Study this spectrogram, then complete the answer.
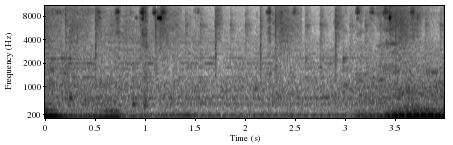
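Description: A 2001 Plus 8 car's engine rumbles loudly at first, eases to a low, quieter drone, then swells again as it accelerates near the end.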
